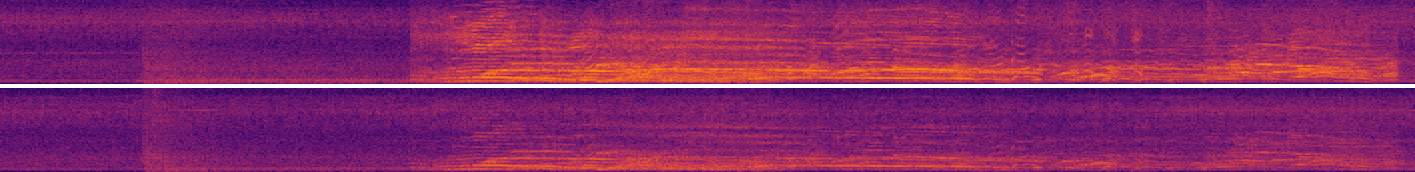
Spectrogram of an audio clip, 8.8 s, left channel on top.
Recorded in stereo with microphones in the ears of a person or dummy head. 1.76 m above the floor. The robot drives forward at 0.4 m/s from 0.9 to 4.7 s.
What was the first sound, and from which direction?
An explosion, 20° right (ahead or behind).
